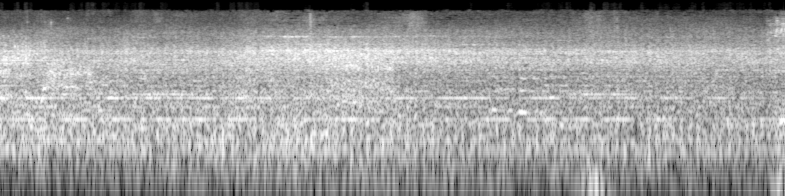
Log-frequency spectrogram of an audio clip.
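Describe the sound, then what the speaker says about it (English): A helicopter hovers in the background of a video game, a continuous dense rotor and engine roar that stays steady and fairly loud throughout with no talking. "That's what that helicopter in the background is doing."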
